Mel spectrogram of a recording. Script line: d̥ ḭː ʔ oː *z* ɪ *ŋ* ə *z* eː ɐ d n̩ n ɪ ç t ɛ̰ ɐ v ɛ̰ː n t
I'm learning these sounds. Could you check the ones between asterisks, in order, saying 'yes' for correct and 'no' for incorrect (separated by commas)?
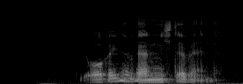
no, yes, no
